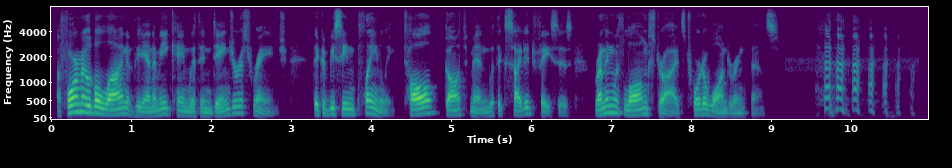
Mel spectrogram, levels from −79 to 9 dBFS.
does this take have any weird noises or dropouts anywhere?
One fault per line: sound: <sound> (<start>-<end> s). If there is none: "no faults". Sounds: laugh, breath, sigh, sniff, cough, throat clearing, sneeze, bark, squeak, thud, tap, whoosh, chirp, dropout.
sound: laugh (9.6-10.8 s)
